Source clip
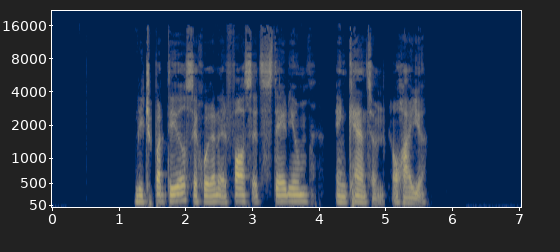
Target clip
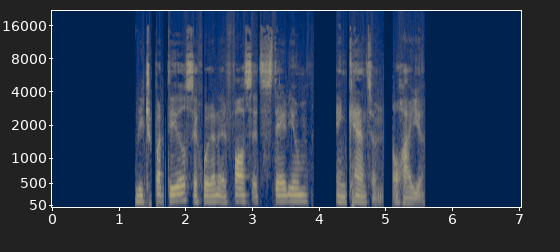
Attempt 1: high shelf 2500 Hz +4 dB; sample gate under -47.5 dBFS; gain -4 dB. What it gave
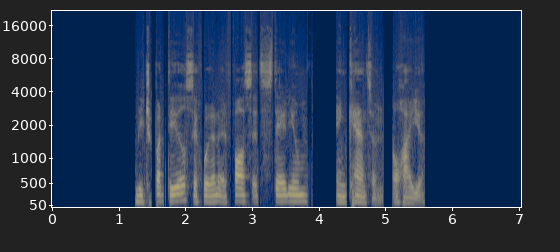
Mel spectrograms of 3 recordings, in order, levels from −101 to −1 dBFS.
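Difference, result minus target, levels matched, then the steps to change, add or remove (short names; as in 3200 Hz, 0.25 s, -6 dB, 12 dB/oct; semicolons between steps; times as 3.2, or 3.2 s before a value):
4000 Hz band -3.0 dB
change: high shelf 2500 Hz +12.5 dB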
